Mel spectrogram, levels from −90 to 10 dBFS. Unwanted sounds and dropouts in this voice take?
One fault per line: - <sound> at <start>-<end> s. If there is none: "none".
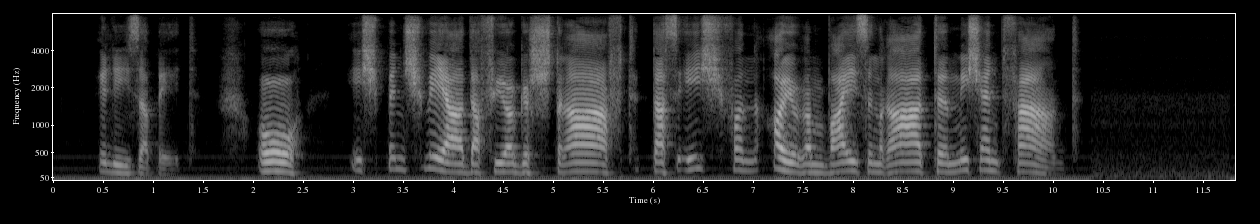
none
